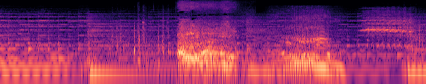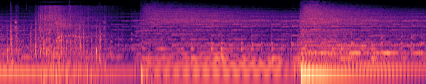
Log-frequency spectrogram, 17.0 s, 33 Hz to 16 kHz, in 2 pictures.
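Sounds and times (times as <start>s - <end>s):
background music: 0.0s - 17.0s
animal calls: 3.6s - 5.0s.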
